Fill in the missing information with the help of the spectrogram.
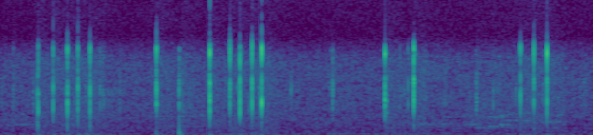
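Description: A small, solid pink plastic toy hair clip is held in both hands while the fingertips open, close and click it. About eighteen sharp, bright, dry clicks come in irregular clusters with no ring, over a quiet background.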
